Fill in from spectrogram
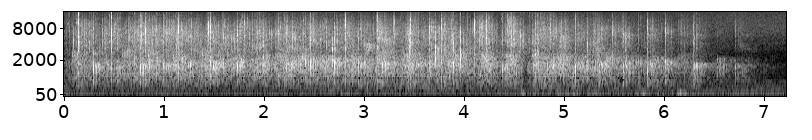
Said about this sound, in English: So give her a round of applause as she comes, please.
